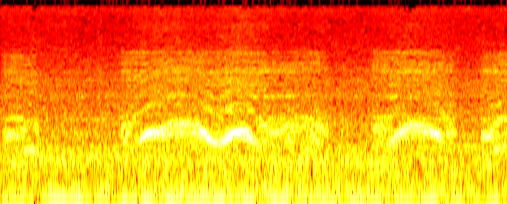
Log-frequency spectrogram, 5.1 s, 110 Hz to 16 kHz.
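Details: 2009 Volkswagen Touareg, noise when turning the wheel at low speed or at a standstill: a wavering, moaning groan rises and falls over a low steady hum; the cause was the power steering rack, which was rebuilt.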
